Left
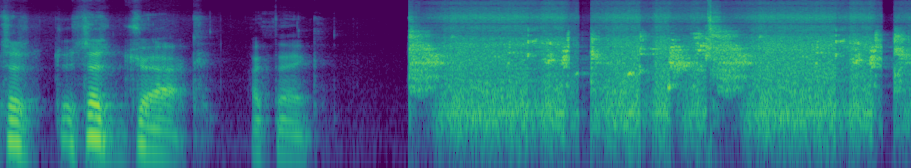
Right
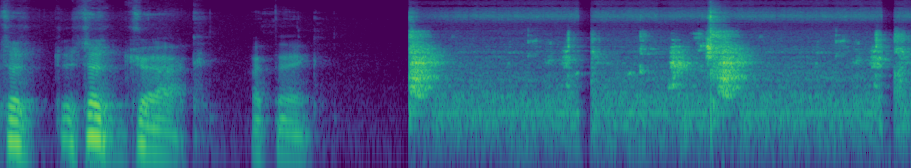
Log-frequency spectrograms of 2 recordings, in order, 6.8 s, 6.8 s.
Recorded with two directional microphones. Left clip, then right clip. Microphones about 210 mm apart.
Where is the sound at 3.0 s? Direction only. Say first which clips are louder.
Left 3 dB; 25° left (ahead or behind).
